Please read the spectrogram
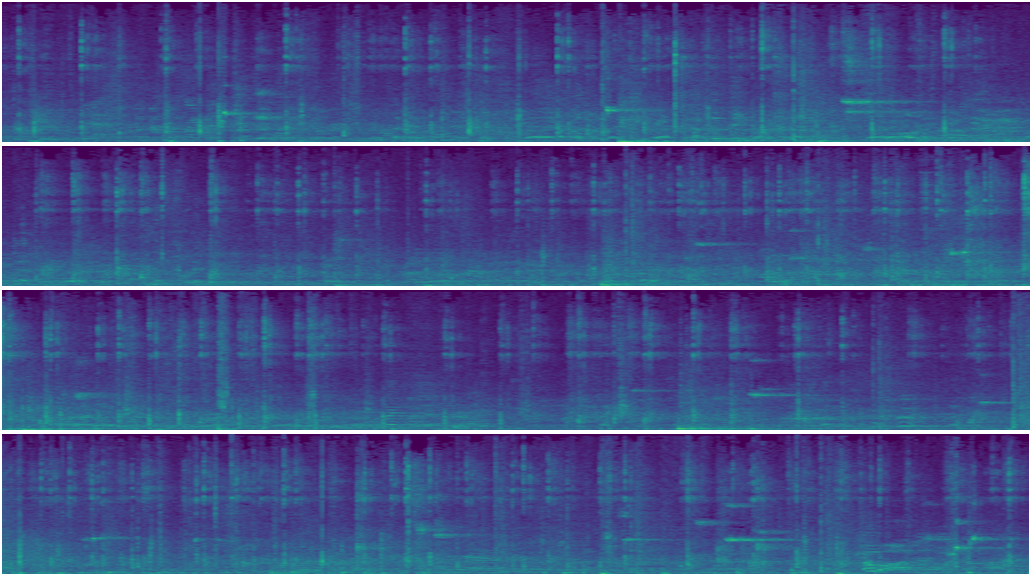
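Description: Table tennis rallies: the ball clicking off bats and the table in quick exchanges, over a background of voices.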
